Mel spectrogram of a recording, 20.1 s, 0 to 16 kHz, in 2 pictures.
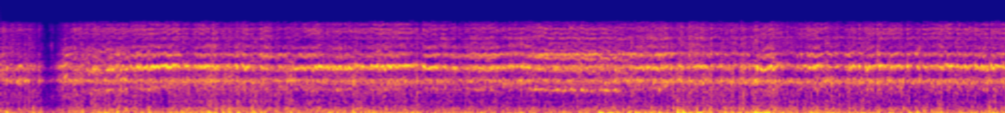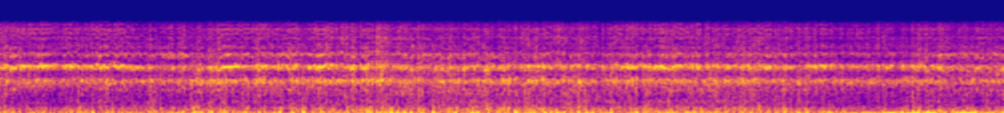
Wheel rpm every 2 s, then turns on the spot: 160, 220, 220, 230, 230, 230, 230, 220, 230, 230.
none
